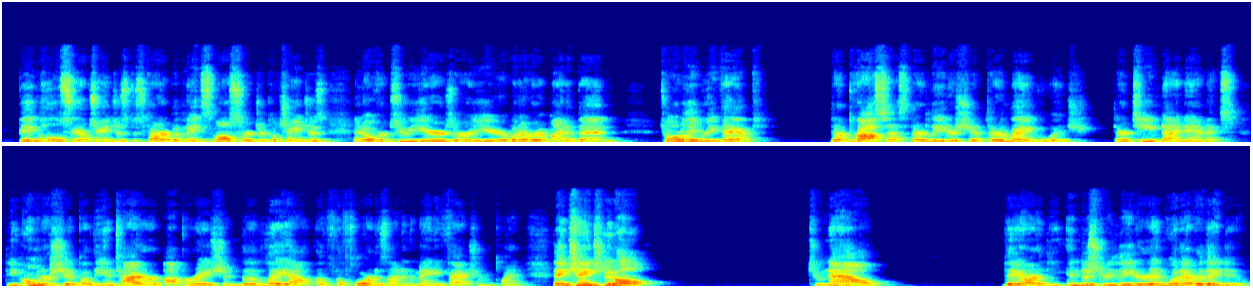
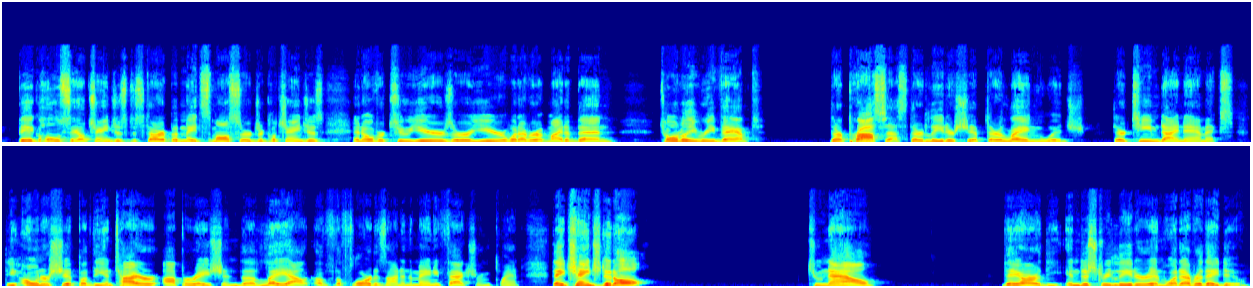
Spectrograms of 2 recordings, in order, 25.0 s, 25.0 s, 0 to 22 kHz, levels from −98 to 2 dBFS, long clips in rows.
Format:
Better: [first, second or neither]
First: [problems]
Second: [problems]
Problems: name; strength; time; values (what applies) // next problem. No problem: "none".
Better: second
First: off-mic speech; far // room echo; slight; dies away in 0.3 s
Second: none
